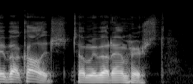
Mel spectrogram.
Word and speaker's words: Amherst: Tell me about Amherst. Yeah, Amherst was great. It's I'm sorry. Oh, no. It's okay. The H is silent.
